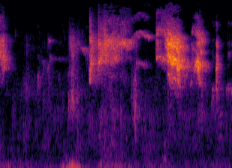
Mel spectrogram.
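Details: Crying of baby monkey Adler, hungry and missing his mom while a small monkey holds him: loud, piercing high screeches in drawn-out bursts, the strongest near the end, with brief low thuds.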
